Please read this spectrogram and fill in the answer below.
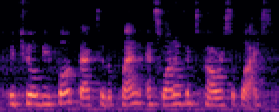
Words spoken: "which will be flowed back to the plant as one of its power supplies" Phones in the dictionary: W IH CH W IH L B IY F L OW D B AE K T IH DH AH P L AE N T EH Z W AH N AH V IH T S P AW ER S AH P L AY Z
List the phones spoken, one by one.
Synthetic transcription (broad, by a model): W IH CH W IH L B IY F OW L B AE K T IH DH AH P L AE N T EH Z W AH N AH V IH T S P AW ER S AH P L AY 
